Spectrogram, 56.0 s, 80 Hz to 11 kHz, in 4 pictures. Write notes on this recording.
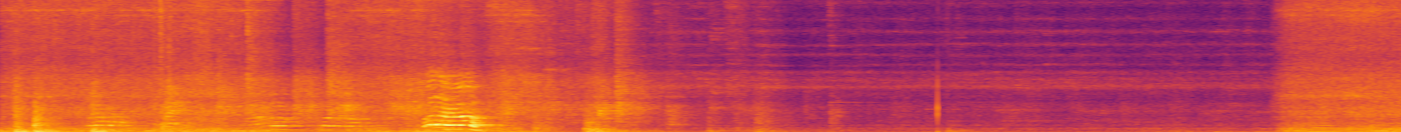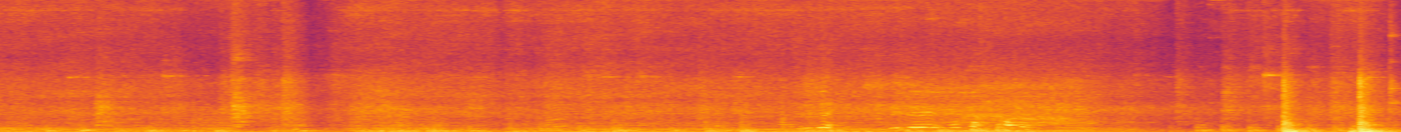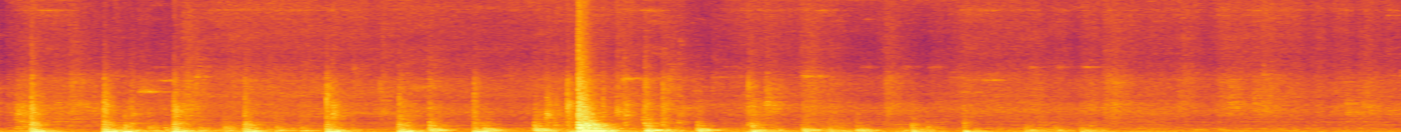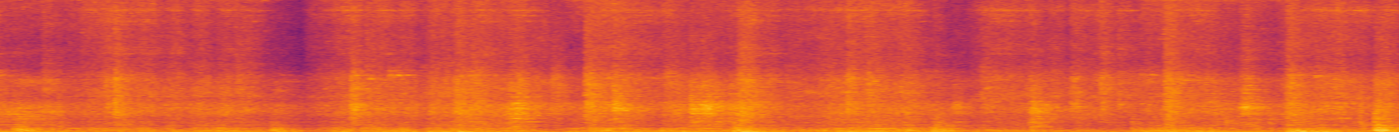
Being renovated house, Binaural recordings+Zoom H4n +Contact Mic.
